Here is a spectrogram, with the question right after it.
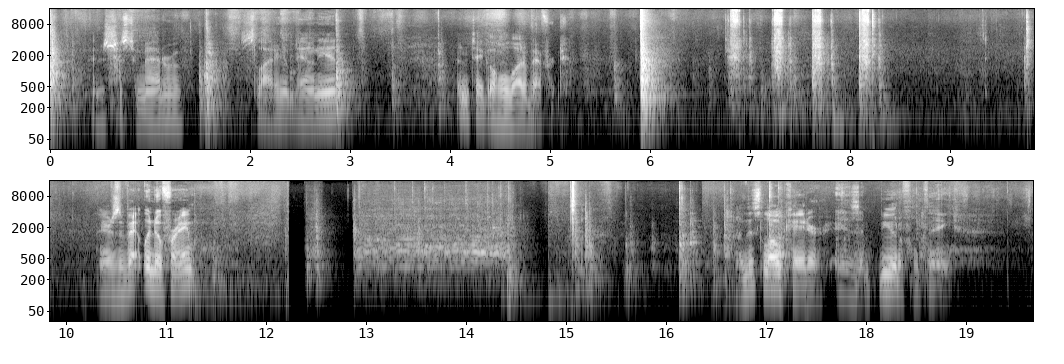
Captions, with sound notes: Then it's just a matter of sliding it down in, doesn't take a whole lot of effort. [Ratcheting] There's a vent window frame. [Window motor sound] And this locator is a beautiful thing.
